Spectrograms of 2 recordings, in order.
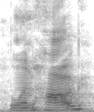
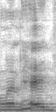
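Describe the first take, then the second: First: The last word has a vowel like 'hog'. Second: The last word has a vowel like 'hay'. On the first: This is how a translation tool says it. "Google Translate seems to think that it's Lynn Hogg" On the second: This is how the speaker had been saying it. "I've been saying Lynn Haig for a long time"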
